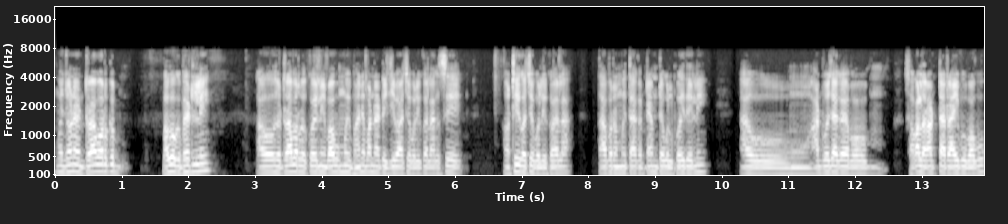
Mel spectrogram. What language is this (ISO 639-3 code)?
ori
